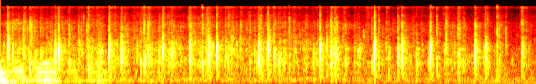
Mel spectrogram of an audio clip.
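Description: Audience clapping in rapid, uneven bursts at a religious gathering, lively and fairly close, lasting only a couple of seconds.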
